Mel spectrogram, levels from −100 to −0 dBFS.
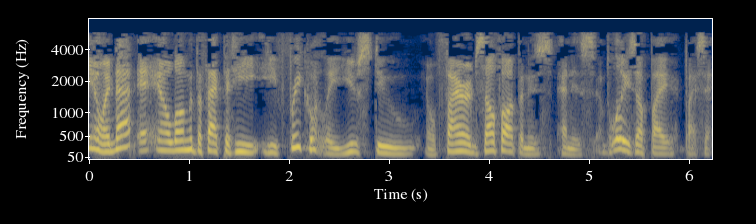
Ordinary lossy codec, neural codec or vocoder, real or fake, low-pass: MP3, 24 kbps; codec, 24 kHz, 0.9 kbps, WavTokenizer, small release; fake; 7.2 kHz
